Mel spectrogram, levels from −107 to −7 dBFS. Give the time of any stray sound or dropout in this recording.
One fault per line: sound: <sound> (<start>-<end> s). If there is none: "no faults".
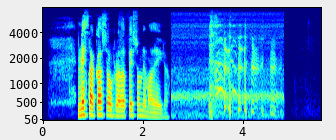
sound: cough (3.3-4.8 s)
